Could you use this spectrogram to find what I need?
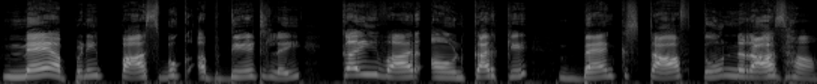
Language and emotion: Punjabi, angry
